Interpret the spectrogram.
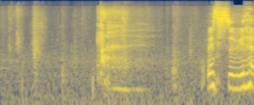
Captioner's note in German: Ächzen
